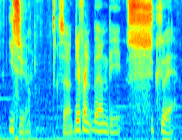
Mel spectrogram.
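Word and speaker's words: いす: Notice that there's two different sus. There's a tsu which is a character and then there's an su which is a different hiragana character. Isu.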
